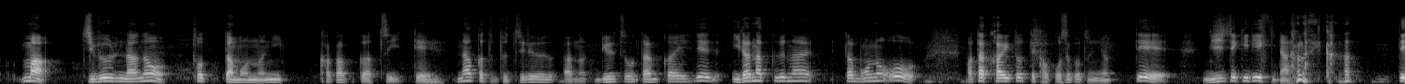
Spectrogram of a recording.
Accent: Rausu, Hokkaido, Japan; 私、はい、ここ羅臼町の出身 で、

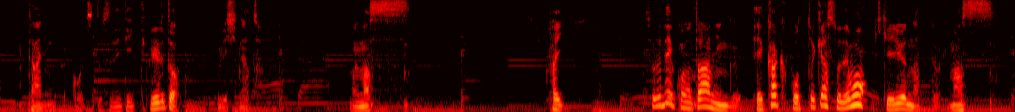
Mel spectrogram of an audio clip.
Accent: Hokkaido, Japan; メンバー全員僕と同じ十勝出身です。

